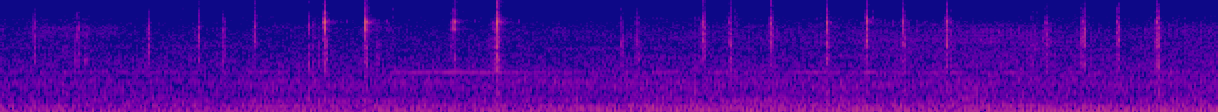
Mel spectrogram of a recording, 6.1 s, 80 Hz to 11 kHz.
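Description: Faint, irregular plastic clicks of a 2001 Nissan Pathfinder power window master switch's rocker buttons being pressed and released, a few a second, a little louder for a moment about two seconds in. The switch has just been cleaned with contact cleaner and put back in its housing, and its buttons are being run to check they work the actuators inside.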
